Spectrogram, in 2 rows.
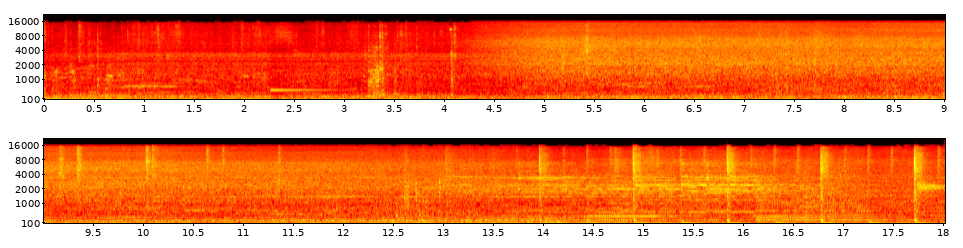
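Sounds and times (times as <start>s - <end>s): aircraft cabin rushing noise: 3.0s - 18.0s.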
